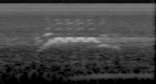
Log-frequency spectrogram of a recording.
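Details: Loon on a Black Hills lake in South Dakota at dusk, giving a brief tremolo: a rising start into a rapid wavering warble of several pulses, then fading, with faint background hum.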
